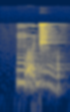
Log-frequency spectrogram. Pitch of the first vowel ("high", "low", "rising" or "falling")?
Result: high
